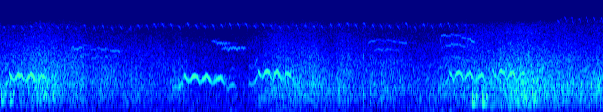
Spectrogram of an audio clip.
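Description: A whale calls with low, wavering moans underwater.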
